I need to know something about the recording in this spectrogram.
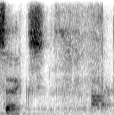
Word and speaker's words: CeX: They're called Sex, believe it or not, CEX. Okay. It's pronounced Sex.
